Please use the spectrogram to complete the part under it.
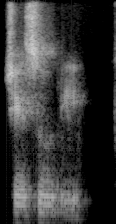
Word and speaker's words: Jejuri: I did pick up this like really thin volume of poems, and I'm not a reader of poetry, called Jejuri, or in Marathi, it's more closely would have been pronounced Jejuri.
